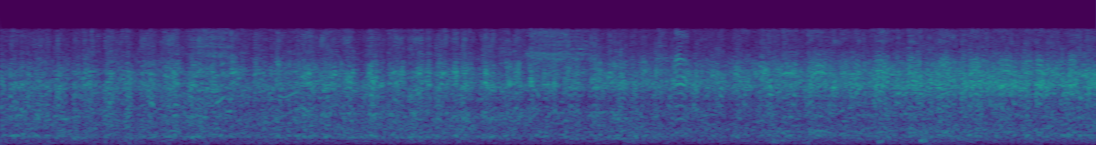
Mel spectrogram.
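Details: Flock of laying ducks in Vietnam, herded across fields and onto a boat to move to new grounds; a dense, continuous chorus of many overlapping raspy quacks fills the whole stretch, steady in loudness, with no clear gaps between calls.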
